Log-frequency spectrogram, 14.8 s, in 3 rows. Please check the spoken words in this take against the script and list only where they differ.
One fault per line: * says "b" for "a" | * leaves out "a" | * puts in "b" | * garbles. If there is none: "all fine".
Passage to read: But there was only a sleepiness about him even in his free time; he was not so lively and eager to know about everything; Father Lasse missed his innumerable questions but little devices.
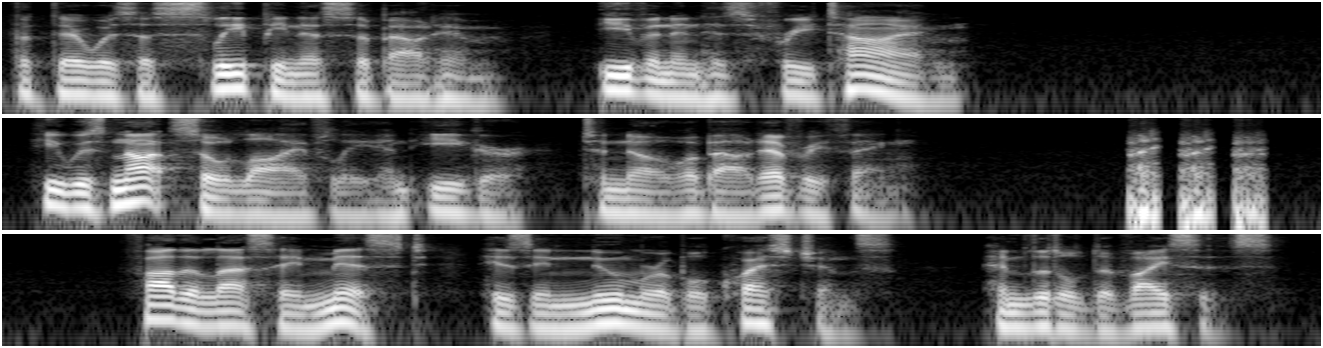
* leaves out "only"
* says "and" for "but"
